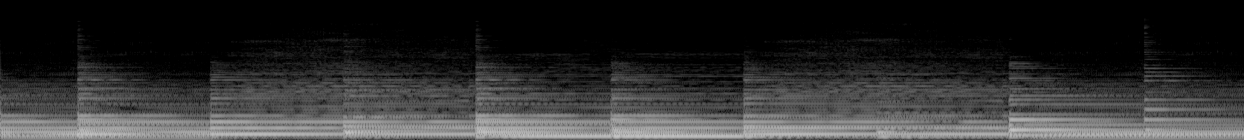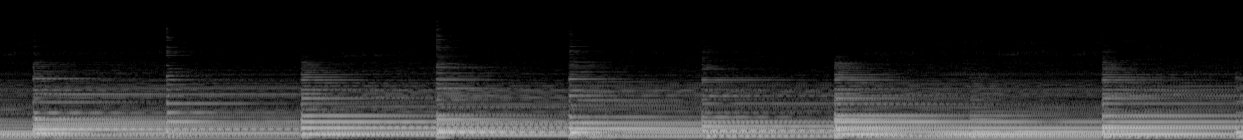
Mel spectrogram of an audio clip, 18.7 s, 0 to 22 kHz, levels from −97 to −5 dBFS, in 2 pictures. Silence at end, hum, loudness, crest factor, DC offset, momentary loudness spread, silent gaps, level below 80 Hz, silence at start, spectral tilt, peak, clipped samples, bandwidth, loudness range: 0 s; none; -35 LUFS; 16 dB; under 0.1%; 7 LU; none; -56 dBFS; 0 s; -11.5 dB/octave; -18 dBFS; under 0.1%; 3.5 kHz; 5 LU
